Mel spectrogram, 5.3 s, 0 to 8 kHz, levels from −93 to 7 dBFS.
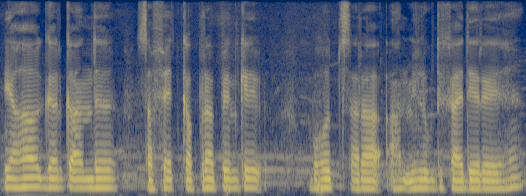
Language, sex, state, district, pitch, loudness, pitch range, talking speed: Hindi, male, Arunachal Pradesh, Papum Pare, 130 Hz, -15 LUFS, 125-140 Hz, 180 wpm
